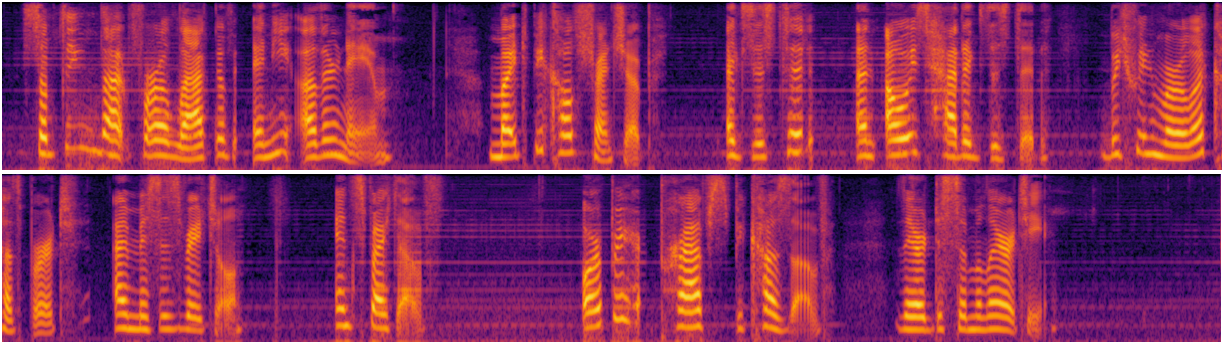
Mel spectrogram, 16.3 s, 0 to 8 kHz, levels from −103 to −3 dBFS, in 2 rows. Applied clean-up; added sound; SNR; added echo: neural separator model SepFormer DNS4.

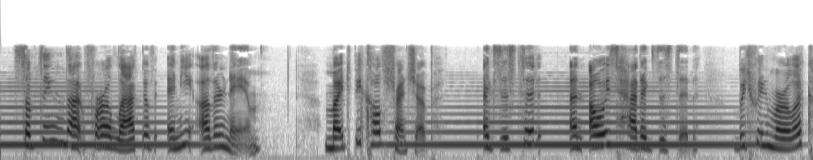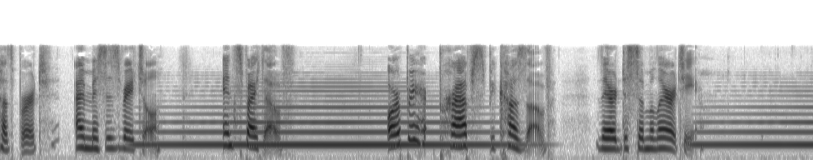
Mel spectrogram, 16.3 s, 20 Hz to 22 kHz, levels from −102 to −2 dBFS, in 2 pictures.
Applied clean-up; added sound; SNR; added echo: none; Wind instrument, woodwind instrument; 7 dB; none.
